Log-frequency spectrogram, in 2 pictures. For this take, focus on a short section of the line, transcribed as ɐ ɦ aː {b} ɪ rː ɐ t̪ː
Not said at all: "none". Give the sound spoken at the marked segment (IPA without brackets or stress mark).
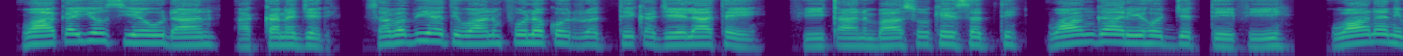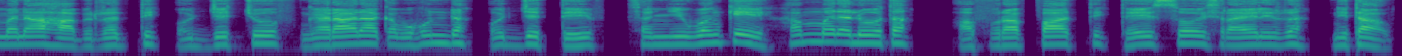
b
